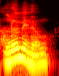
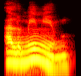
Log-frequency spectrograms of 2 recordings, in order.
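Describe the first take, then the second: First: "aluminum" in four syllables, stressed on LOO; American aluminum. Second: "aluminium" in five syllables, stressed on MIN; British-style aluminium. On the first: Guest shows what Americans say, "aluminum" stressed on LOO. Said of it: "in America, we say". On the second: Guest imitates British speakers, "aluminium" with the extra "ee" syllable. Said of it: "I've heard British people saying". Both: Shown as a demonstration.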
